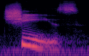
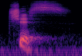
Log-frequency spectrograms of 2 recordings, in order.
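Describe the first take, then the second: First: The vowel is a long E sound. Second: The vowel is a short I sound. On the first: The speaker calls it right. "what should be a very long vowel pronunciation" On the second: The speaker calls it wrong. "that's just shortening this"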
